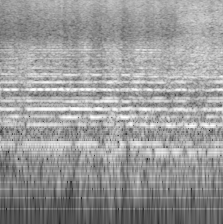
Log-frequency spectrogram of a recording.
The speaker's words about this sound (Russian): Это действительно метро.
